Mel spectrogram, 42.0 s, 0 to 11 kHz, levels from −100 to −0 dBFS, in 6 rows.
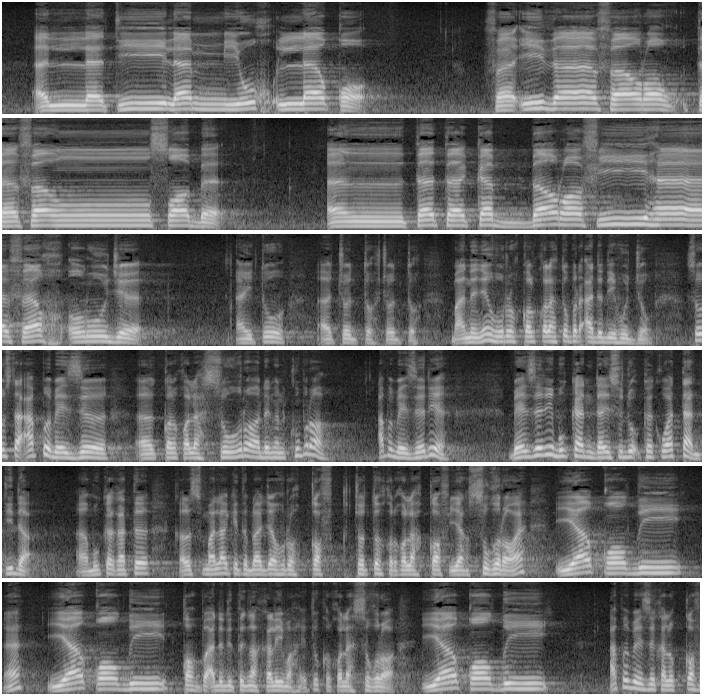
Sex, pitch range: male, 130-160 Hz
